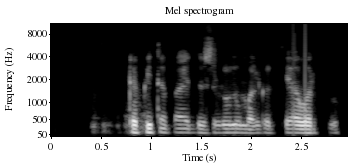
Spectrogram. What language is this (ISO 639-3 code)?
pus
